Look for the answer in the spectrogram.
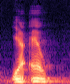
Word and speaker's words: Yael: And that's how you pronounce it. Yael.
